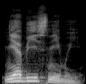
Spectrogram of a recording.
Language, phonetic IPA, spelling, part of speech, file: Russian, [nʲɪəbjɪsˈnʲimɨj], необъяснимый, adjective, Ru-необъяснимый.ogg
- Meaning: inexplicable, inscrutable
